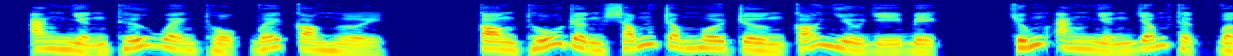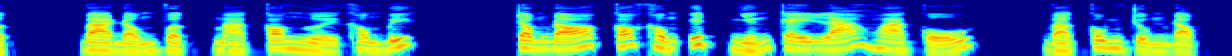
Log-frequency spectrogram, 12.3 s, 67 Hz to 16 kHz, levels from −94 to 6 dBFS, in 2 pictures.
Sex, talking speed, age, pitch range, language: male, 230 wpm, 20-39, 115-155 Hz, Vietnamese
